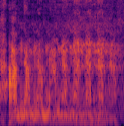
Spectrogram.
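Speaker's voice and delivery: low playful om nom chomping; greedy munching sounds; munching noises. Pretend. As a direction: gobble it up like a hungry bear. Eating sounds for Big Bear.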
